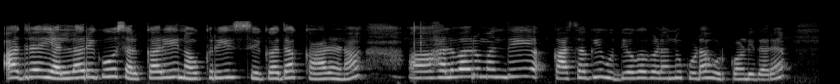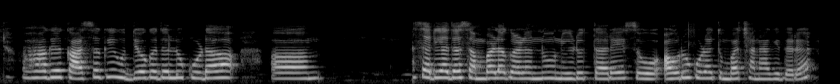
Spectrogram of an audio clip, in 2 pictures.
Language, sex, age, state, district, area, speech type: Kannada, female, 18-30, Karnataka, Shimoga, rural, spontaneous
